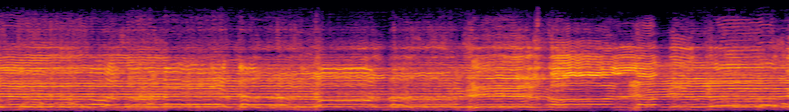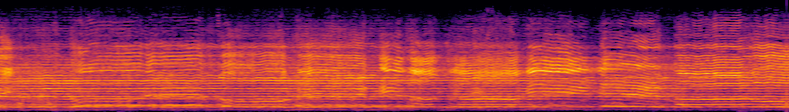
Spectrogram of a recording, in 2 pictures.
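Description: Unaccompanied Lab Albanian polyphonic folk singing by a group of men and women: the group holds a steady drone while lead voices sing ornamented, gliding lines above it.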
